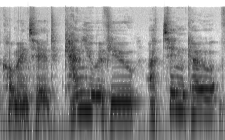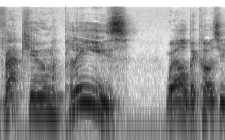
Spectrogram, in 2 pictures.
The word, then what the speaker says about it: Tineco: I'm going to pronounce this brand that I hadn't really heard of as Tineco, because that is how the manufacturers themselves pronounce it on their videos. You say potato, I say potato. I'm saying Tineco.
